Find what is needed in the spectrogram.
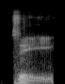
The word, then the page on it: zee: British English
